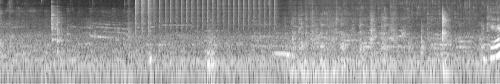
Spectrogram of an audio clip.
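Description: A fast, even run of mechanical clicks, ratchet-like, lasting about three seconds from near the third second, over faint kitchen noise.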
